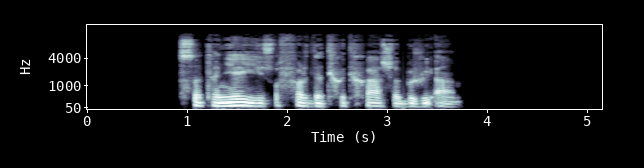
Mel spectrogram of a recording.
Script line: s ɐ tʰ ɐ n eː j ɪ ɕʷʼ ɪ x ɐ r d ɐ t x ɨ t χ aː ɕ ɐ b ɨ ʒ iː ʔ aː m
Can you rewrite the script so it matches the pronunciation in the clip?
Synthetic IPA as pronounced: s ɐ tʰ ɐ n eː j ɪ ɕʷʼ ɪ f ɐ r d ɐ t x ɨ t x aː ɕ ɐ b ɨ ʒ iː ʔ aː m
